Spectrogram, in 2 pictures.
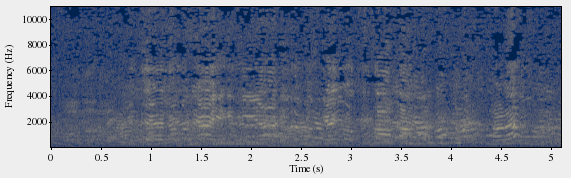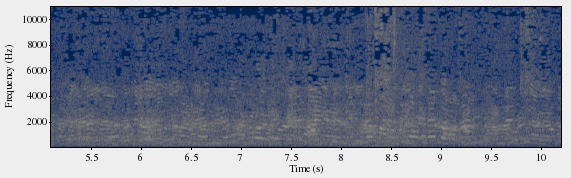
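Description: A crowd chattering, many voices talking over one another at once.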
